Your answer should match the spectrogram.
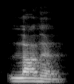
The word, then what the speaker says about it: Lannan: It's pronounced Lannan. Lannan. In Scottish, it means darling.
